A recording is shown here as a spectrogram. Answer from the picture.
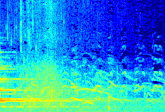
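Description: Logo sting of a video outro: a struck chime-like tone with several ringing pitches fades over about the first second and a half. Many short gliding bird cries sound over a soft hiss, getting quieter toward the end.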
